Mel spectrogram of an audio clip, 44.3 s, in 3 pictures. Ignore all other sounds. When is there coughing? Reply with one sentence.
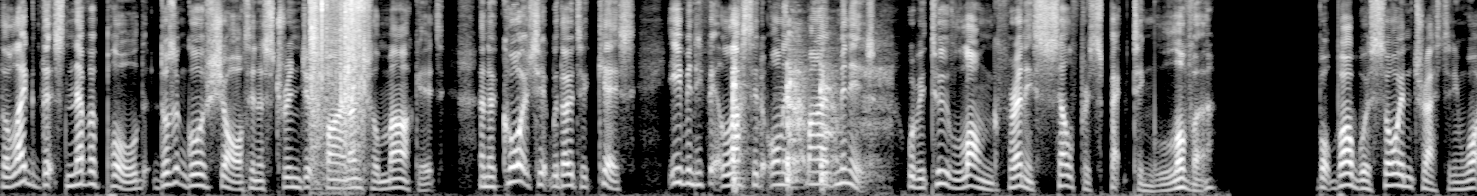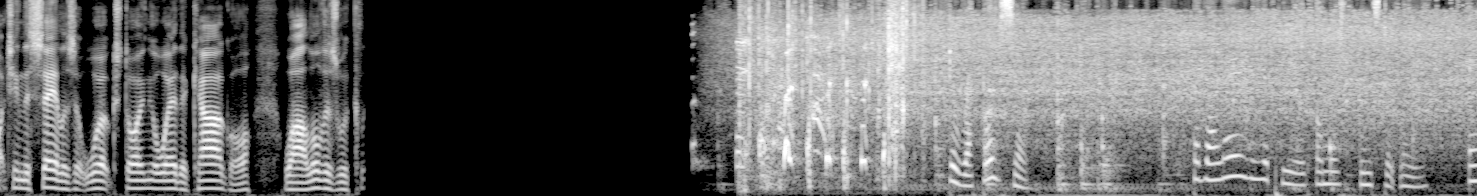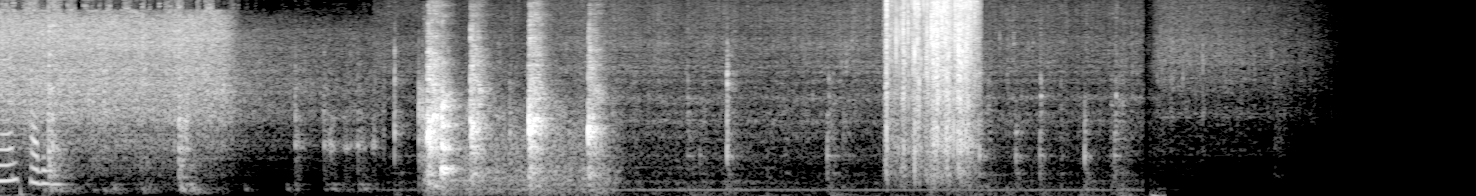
The coughing can be heard from 7.3 to 8.8 s, from 21.6 to 23.6 s and from 33.8 to 35.6 s.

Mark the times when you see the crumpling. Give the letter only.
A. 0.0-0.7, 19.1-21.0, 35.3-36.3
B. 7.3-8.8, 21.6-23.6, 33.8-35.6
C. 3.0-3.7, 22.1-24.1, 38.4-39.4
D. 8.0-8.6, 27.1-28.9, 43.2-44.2
C.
